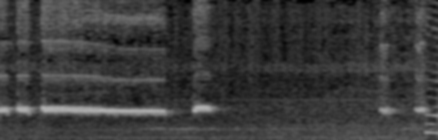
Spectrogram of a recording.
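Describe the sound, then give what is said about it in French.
A train whistle sounds one long, shrill, steady blast, then a few short high toots over a low rumbling background as a sleeper train with couchette cars departs the station. No one speaks. “Et puis voilà, le train démarre.”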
